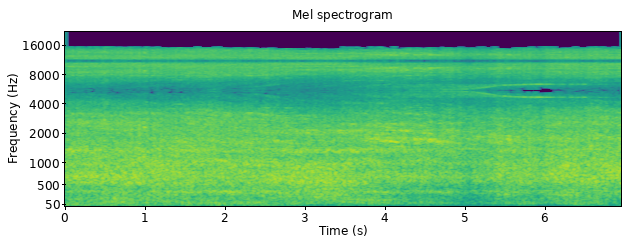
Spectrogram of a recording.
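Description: Wagons of an intermodal container freight train rolling past, a steady noise of wheels on rail that eases briefly about five seconds in.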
